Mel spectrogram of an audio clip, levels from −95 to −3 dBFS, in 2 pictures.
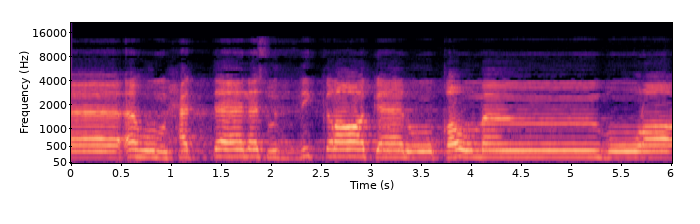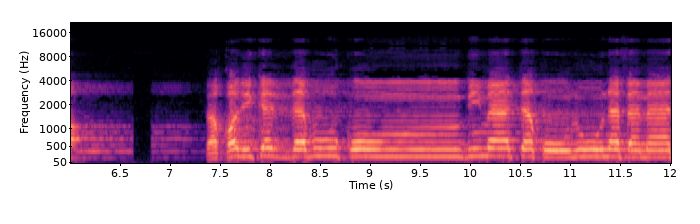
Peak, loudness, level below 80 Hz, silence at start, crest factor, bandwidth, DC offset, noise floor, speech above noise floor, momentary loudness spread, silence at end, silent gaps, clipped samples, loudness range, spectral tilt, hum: -6 dBFS; -22 LUFS; -64 dBFS; 0 s; 18 dB; 13.5 kHz; under 0.1%; -53 dBFS; 31 dB; 7 LU; 0 s; none; under 0.1%; 3 LU; -6 dB/octave; none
